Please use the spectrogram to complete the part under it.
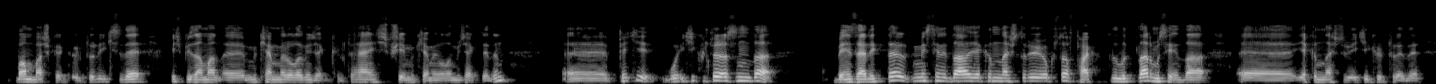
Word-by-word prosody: bambaşka 110 -3 +1
kültür 105 +2 -7
ikisi 120 -2 -8
de 125 0 +3 0.2
hiçbir 125 -1 -4
zaman, 110 -2 +1
eee, 105 0 -2
mükemmel 110 +1 -2
olamayacak 105 -2 -2
kültür. 95 +4 -13
He, - - -1
yani 115 -1 +1
hiçbir 110 - -9
şey - - 0
mükemmel 105 -1 -4
olamayacak 100 +1 -5
dedin. 180 +7 -2 0.6
Eee, 95 0 -2
peki 155 +1 -2
bu 145 +1 -1
2 160 +4 -6
kültür 160 +1 +1
arasında 170 -1 +4 0.6
benzerlikler 130 +10 +4
mi 165 +1 -2
seni 165 -2 -2
daha 160 0 +8
yakınlaştırıyor 155 0 +1
yoksa 155 +2 +1
farklılıklar 140 +2 +3
mı 140 -4 +3
seni 110 -7 -1
daha, 105 -1 +2 0.3
eee, 100 -2 0
yakınlaştırıyor 110 -1 -3
2 120 +3 -6
kültüre 110 -5 -6
de? 95 -1 -6
115 Hz, 160 wpm, -23 LUFS, 105-155 Hz, 0.6 s, daha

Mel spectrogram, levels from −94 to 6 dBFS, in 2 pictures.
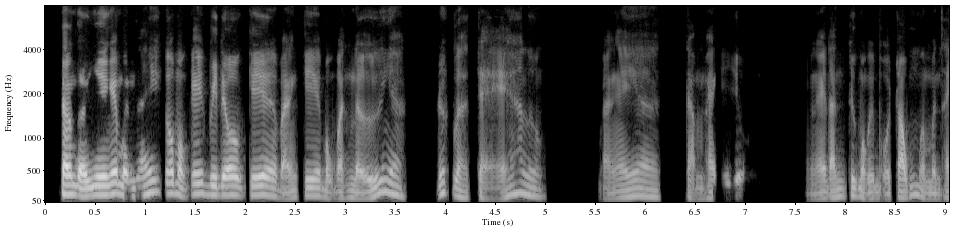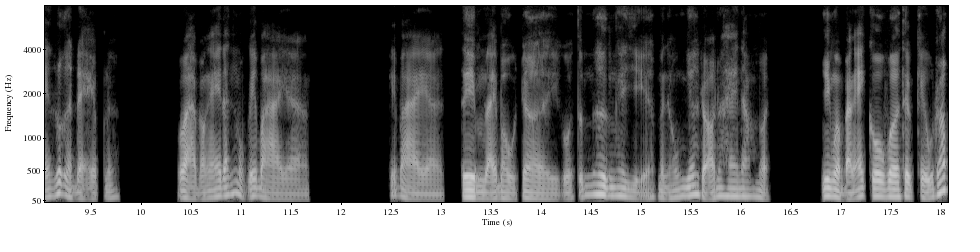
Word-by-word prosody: Xong 145 -1 +10
tự - - +11
nhiên 140 +1 +9
cái 160 - +9
mình 125 - +4
thấy 165 +6 +2
có 160 0 +5
một 145 - +2
cái 155 +1 +3
video 135 -2 +4
kia, 135 -2 +5
bạn 95 0 -3
kia, 125 +2 0
một 90 -6 -5
bạn 95 +1 -4
nữ 95 - 0
nha, 140 -7 -1 0.3
rất 155 -2 -4
là 105 -6 -2
trẻ 85 - -6
luôn, 120 -6 -6 0.5
bạn 80 +1 -10
ấy, 100 +4 -3
ơ, 110 -4 -5 0.2
cầm 80 0 -10
hai 90 0 -5
cái - - -16
dùi, 400 +2 -8 0.6
bạn 75 0 -15
ấy 90 - -2
đánh 95 +5 -4
trước 120 +1 -4
một 120 - -1
cái 85 - -4
bộ 85 -2 -7
trống 95 +9 0
mà 130 - -5
mình 80 -1 -6
thấy 95 +6 -4
rất 155 +6 -2
là - - -2
đẹp 85 0 -6
nữa, 95 +2 -9 0.6
và 95 -4 0
bạn 85 +4 -6
ấy 110 +4 -2
đánh 135 +5 -2
một 160 - -4
cái - - 0
bài, 80 -8 -4
à, 75 -1 -10 0.8
cái - - -7
bài, 80 -2 -4
ờ, 75 -1 -7 0.2
"Tìm 105 -3 +4
lại 85 0 0
bầu 85 -2 -4
trời" 80 -5 -3
của 80 +2 -5
Tuấn 140 - -6
Hưng 140 -4 +2
hay 120 -3 -2
gì 95 - -6
á, 105 - -8
mình 95 -4 -6
hông 105 +6 -5
nhớ 135 +4 +1
rõ - - -1
nữa - - -3
2 115 -1 -2
năm 115 -1 -5
rồi, 95 - -5 0.5
nhưng 120 -1 +3
mà 110 - +4
bạn - - -1
ấy 115 - 0
cover 115 -2 +3
theo 110 - +2
kiểu 90 - -1
Rock. 195 +6 +3
110 Hz, 265 wpm, -22 LUFS, 85-130 Hz, 0.8 s, tự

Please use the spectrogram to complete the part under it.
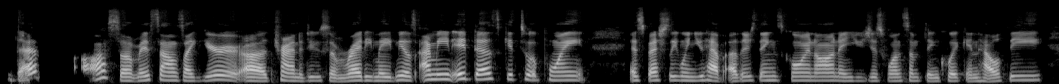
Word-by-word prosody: That's - - +4 0.5
awesome. 175 - +1
It 200 +3 +1
sounds, 190 -3 +1
like, 170 -2 0
you're, 200 -1 +3
uh, 165 -2 +6
trying 180 -4 +3
to - - -6
do 175 0 -7
some 155 -4 -4
ready-made 175 -1 +1
meals. 195 -2 +1
I 225 - +5
mean, 235 0 +1
it 245 0 +4
does 245 +2 +3
get 230 -1 -6
to 225 - 0
a - - -2
point, 200 -1 -1 0.4
especially 190 0 0
when 185 -2 -4
you 190 +2 -4
have 175 -4 +3
other 165 +4 -1
things 190 0 -5
going 185 0 -1
on 180 0 +1
and 170 0 -3
you, 165 -1 -13
just, 170 0 -7
want 165 0 -3
something 165 -3 -7
quick 160 0 -5
and 150 +1 -5
healthy 200 +7 -2
185 Hz, 210 wpm, -21 LUFS, 170-200 Hz, 0.5 s, uh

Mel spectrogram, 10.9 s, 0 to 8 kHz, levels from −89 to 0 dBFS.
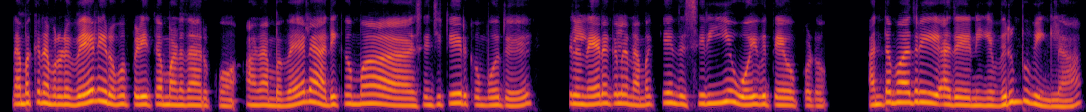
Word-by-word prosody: நமக்கு 255 +4 0
நம்மளோட 215 -3 +2
வேலை 290 +6 +5
ரொம்ப 220 +1 0
பிடித்தமானதா 210 -2 +1
இருக்கும். 180 -2 -6 0.2
ஆனா 195 0 -1
நம்ம 180 -1 -1
வேல 260 +7 +1 0.2
அதிகமா 225 +3 -1 0.5
செஞ்சுகிட்டே 205 +4 -4
இருக்கும்போது 200 -4 -4 0.5
சில 235 -1 0
நேரங்கள்ல 240 +2 +1
நமக்கே 215 +7 -3
இந்த 220 -2 -1
சிறிய 240 +4 +1 0.2
ஓய்வு 215 +1 +2
தேவைப்படும். 185 -2 -4 0.5
அந்த 215 +5 0
மாதிரி 270 +1 +3 0.2
அதை 205 -1 +1
நீங்க 185 -1 -1
விரும்புவீங்களா? 210 - 0
215 Hz, 135 wpm, -23 LUFS, 195-240 Hz, 0.5 s, வேலை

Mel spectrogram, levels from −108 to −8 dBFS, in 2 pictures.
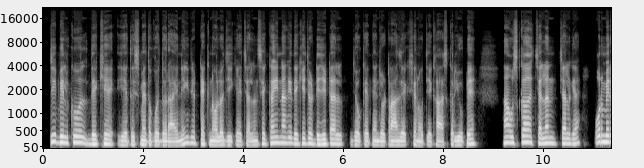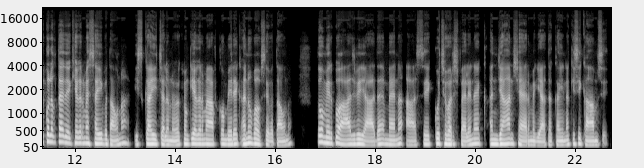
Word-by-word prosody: जी 195 +1 +3
बिल्कुल। 170 -1 +2
देखिए 130 0 +2
ये 110 -1 0
तो 115 - -3
इसमें 115 0 0
तो 110 - -1
कोई 110 +1 0
दोहराय 100 -1 +1
नहीं 125 +9 0
जो 160 0 -1
टेक्नोलॉज़ी 110 -3 +1
के 105 +1 -3
चलन 105 +1 -2
से 140 - 0
कहीं 155 +5 +1
न 160 0 +1
कहीं 155 0 0
देखिए 140 0 0
जो - - +4
डिजिटल 130 +1 +2 0.3
जो 110 -1 +1
कहते 110 +1 -4
हैं 105 - +1
जो 105 -1 +1
ट्रांज़ेक्शन 105 +1 0
होती 100 +1 -3
है 100 - -2
ख़ासकर 105 +2 -3
यूपीआई 120 +5 +1 0.6
हाँ, 165 +1 +4
उसका 175 +2 +2
चलन 150 +1 +1
चल 140 -1 +2
गया। 135 +2 -1 0.3
और 180 +2 +4
मेरे 185 0 +4
को 200 - +1
लगता 185 -1 0
है 180 - +2
देखिए 155 -1 -1
अगर 155 0 0
मैं 150 0 +2
सही 140 +1 +1
बताऊँ 115 -3 -1
ना 150 0 -4
इसका 125 +3 0
ही 130 0 +4
चलन 115 -3 -1
होगा 110 +1 0
क्योंकि 130 +2 0
अगर 130 -1 +2
मैं - - +4
आपको 125 +1 -1
मेरे 125 +1 +2
एक 130 - -5
अनुभव 140 -1 +3
से 115 0 -3
बताऊँ 100 0 -2
ना 130 +4 -8 0.5
तो 180 0 +2
मेरे 155 -3 +2
को 155 - -1
आज 125 -1 +2
भी 130 -1 +3
याद 105 0 -2
है 130 +1 +1
मैं 120 -2 0
ना 140 +4 -2
आज 105 -1 -3
से 125 0 -2
कुछ 135 +2 -1
वर्ष 125 -1 +3
पहले 110 -2 -1
ना 135 +3 +1
एक 135 -2 -8
अंजान 130 +2 +3
शहर 115 -5 -2
में 110 -1 -2
गया 95 -2 -1
था 105 - -3
कहीं 110 +1 -2
न 115 +2 -2
किसी 135 +1 -2
काम 105 -3 0
से। 110 +4 -11
125 Hz, 225 wpm, -24 LUFS, 110-140 Hz, 0.6 s, जो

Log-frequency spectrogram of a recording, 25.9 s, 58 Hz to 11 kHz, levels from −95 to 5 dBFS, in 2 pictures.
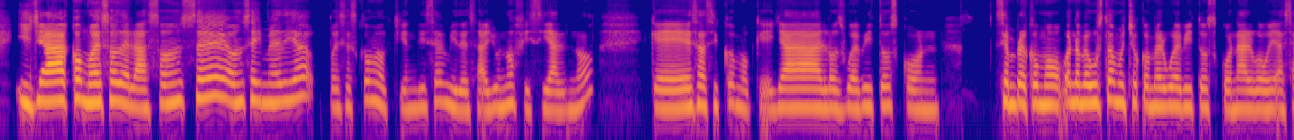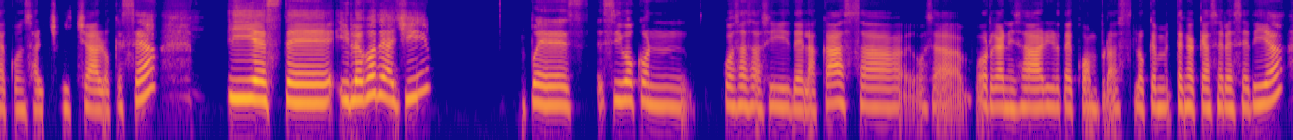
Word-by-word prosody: Y 240 -6 +1
ya 255 +2 +9
como 275 -4 +4
a 245 - +7
eso 255 +1 +1
de 235 -2 +2
las 195 +1 -1
11, 285 +5 +1
11:30, 250 +3 -1 0.2
pues, 200 0 -11
es 200 -2 -10
como 260 -6 -4
quien 190 +1 -11
dice, 205 +5 -8
mi 210 -4 -3
desayuno 195 +4 -4
oficial, 185 -2 -7
¿no? 240 - -8 0.6
Que 195 0 0
es 210 +2 -3
así 215 -1 -2
como 210 -4 -8
que 185 -1 -11
ya 200 0 +3
los 195 -1 -5
huevitos 210 +2 -5
con 190 -2 -8 0.5
siempre 240 -3 +2
como 225 -2 +1
bueno, 240 +1 +1
me 235 - +3
gusta 240 +3 +2
mucho 240 -1 -2
comer 210 -2 -2
huevitos 205 -1 -4
con 190 0 -6
algo, 190 0 -1
ya 190 0 -5
sea 200 +3 -8
con 190 -1 -10
salchicha, 190 +1 -4
lo 185 - -4
que 205 - -12
sea, 275 - +3 0.8
y, 280 -1 +7
este, 240 -2 +6
y 260 -1 0
luego 275 +5 +7
de 310 -2 +5
allí, 275 - 0 1.0
pues, 220 -3 +1
sigo 260 +4 -1
con 215 -5 -5 0.3
cosas 215 -1 -3
así 205 0 -6
de 195 -1 -3
la - - -4
casa, 210 -2 -1
o 200 - -14
sea, 210 - -6
organizar, 205 -1 -1
ir 205 -1 -7
de 200 -1 -3
compras, 195 0 -9
lo 200 -3 -6
que 205 +1 -6
me 200 0 -5
tenga 210 -1 -2
que 205 - -2
hacer 205 +1 -5
ese 200 0 -5
día, 240 +8 +1
210 Hz, 165 wpm, -23 LUFS, 200-245 Hz, 1.0 s, ya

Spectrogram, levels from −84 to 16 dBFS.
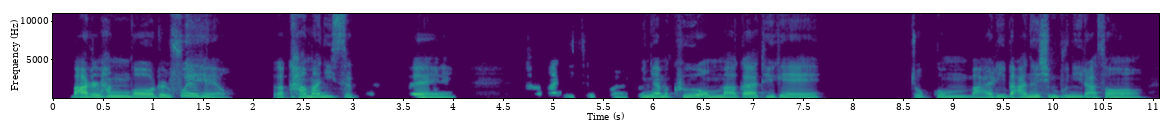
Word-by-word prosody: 말을 205 +5 +5
한 275 +1 +2
거를 225 -1 +3
후회해요. 225 - -1 0.4
그러니까 185 +2 -4
가만히 210 -2 +4
있을걸. 145 -1 -6 0.6
예. 195 - +6 1.0
가만히 245 - -8
있을걸. 75 - -11
왜냐하면 215 +2 +1
그 230 +1 0
엄마가 180 +4 +2
되게 175 -1 -2 0.9
쪼끔 185 -2 -6 0.2
말이 165 +7 -1
많으신 195 +7 +1
분이라서 155 -3 -1
190 Hz, 255 characters per minute, -23 LUFS, 165-220 Hz, 1.0 s, 예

